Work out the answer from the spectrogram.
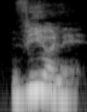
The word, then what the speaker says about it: violet: written in french and you notice the t is silent so violet so if you're describing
